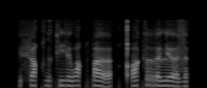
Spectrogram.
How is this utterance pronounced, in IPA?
fʲ ɑ q ɡ ɪ k j ɪ w ʌ q p ɜ | qʼ ɑ k r ʌ lʲ ɜ z

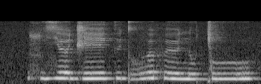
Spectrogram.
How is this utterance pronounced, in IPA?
sʷ i̤ zʲ œː d͡ʒ eː k y d̪ ɔ̤ v œ f øː n u ǀ uː

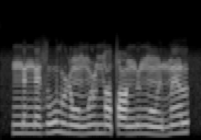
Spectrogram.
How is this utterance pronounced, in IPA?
ŋ ɛ ŋ ɛ z o l u ɳ õ ŋ ũ ɭ ɲ ɛ̃ tˤ o ŋ ø ŋ õ ɪ̯ m ɛ̃ ə̯

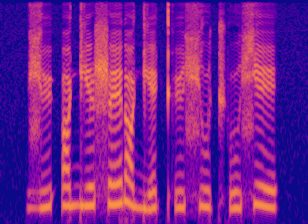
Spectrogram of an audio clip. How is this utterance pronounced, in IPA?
ʑ y˩˥ ʔ ɒ˧˥ ɡʲ e˧˥ ʂ ɛ˧˥ ɾ ɒ˧ ɡʲ ɛ˩˥ kʼ y˧ ɕ u˧ t͡ʃʼ u˧ ɕ e˥˧

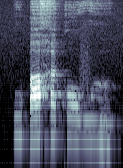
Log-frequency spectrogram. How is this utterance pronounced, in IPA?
u ʔ a h æ k ɔː v ɯ

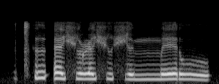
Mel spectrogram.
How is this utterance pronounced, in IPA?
t͡sʼ ɨ ʔ ɛ ç u ɭ ɘ ç u ç ɘ y̯ mː e ɾ u

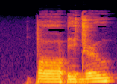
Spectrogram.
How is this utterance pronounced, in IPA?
p ɔː ʔ ɪː d ə˞ u̯

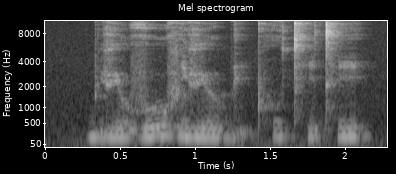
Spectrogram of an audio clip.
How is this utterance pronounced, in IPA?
b ḭ vʲ uː v uː v i vʲ ɯː b ḭ pʰ o̤ tʰ i tʰ i

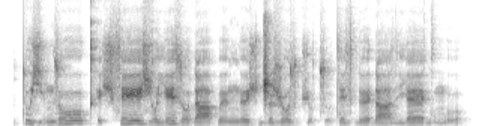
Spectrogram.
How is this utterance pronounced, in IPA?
tʷ ɘ ʑ ḛ n z oː kʰ ḛ ʃ s eː ʑ o j e z o ɗ aː p ɘː ŋ ɘː ʃ ɖ͡ʐ ɘ ʐ o z t͡ʃ o̰ t͡s o̰ t e z ɠ ɘ ɗ aː z j ɛː ɡ o̰ m o̰

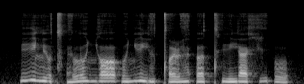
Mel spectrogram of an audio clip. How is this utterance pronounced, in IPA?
i lʲ ʊ t͡sʼ æ̤ l ʊ ʎ ʌ | ʊ ʎ i j æ̤ tʼ ʌ ɭ æ̤ ʔ ɜ tʰ i j æ x i̤ ʔ ʊ

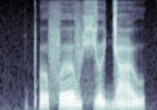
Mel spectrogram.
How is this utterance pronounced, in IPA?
pʼ ɤ f əː v ç əː ɟ a u̯

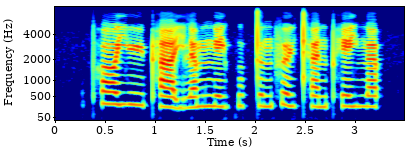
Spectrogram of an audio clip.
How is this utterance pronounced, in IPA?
pʰ ɔː˥ j yː˧ pʰ aː˨˩ j l ɐ˧ m ŋ e˨ j kʷ ɐ˧ p̚ t̪ ʊ˨˥ ŋ f ɵ˨˧ ɥ t̪ʰ ɐ˨ n pʰ e˧ j ŋ ɐ˧ p̚

